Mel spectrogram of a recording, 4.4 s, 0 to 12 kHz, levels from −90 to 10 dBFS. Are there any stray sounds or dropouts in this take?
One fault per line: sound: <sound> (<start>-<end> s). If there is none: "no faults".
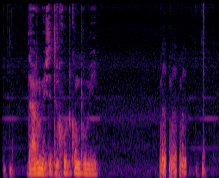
sound: laugh (3.2-3.7 s)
